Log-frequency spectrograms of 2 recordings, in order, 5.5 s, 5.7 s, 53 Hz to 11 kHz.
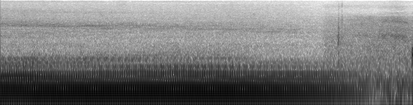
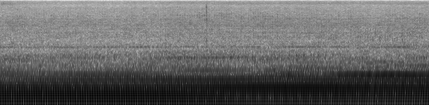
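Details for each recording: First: Ford F-150 3.5L EcoBoost, cold start after sitting overnight, after days on full synthetic oil with Lucas heavy-duty oil stabilizer: steady, even low idle with a smooth hum and no cold-start rattle before shutdown; timing chain stretch or dry start was suspected earlier. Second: Ford F-150 3.5 EcoBoost cold start: deep drone with loose uneven rattle about four beats a second; owner suspects timing chain, trying a cheaper fix first; cold start engine rattle.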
